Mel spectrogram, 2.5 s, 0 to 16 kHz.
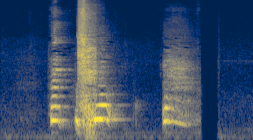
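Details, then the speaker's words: A woman's Covid-19 nasal swab self-test: a quick indrawn breath, then two sharp, explosive sneezes set off by the swab. "um thank you i just sneezed twice hold on it snows i can't anymore"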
